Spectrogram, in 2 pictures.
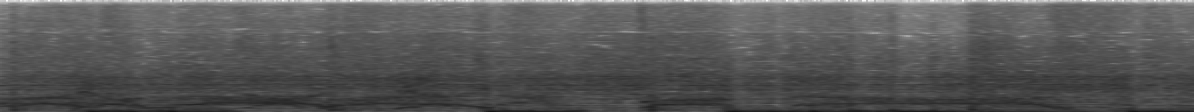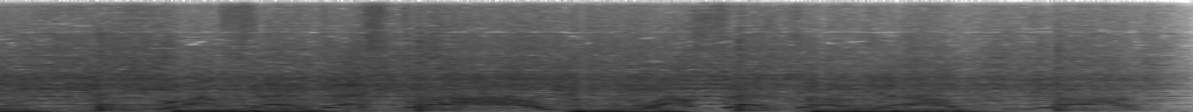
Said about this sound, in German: Okay, ist auf jeden Fall Screamo. Richtig. Weil die in diesem Song schreien. Richtig.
